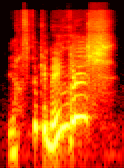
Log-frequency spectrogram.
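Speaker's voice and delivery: high, laughing disbelief; incredulous question. Retold or imitated. Telling a friend about New Jersey speech, high laughing disbelief. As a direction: act baffled at hearing New Jersey speech. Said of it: "I'm like".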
